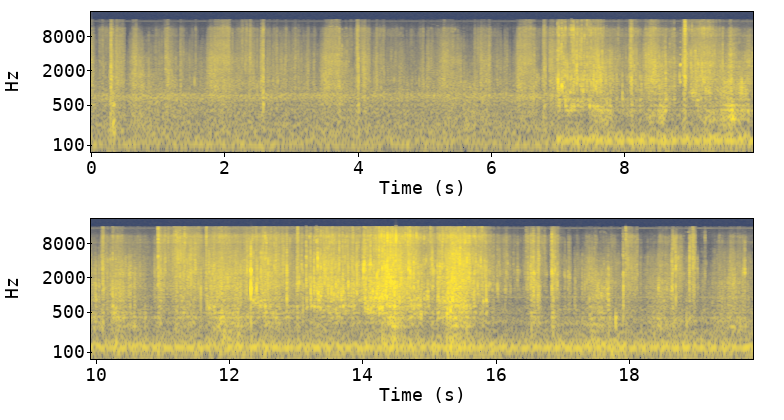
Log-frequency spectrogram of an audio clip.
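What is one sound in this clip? Wet sponges squish and squelch in soapy water.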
